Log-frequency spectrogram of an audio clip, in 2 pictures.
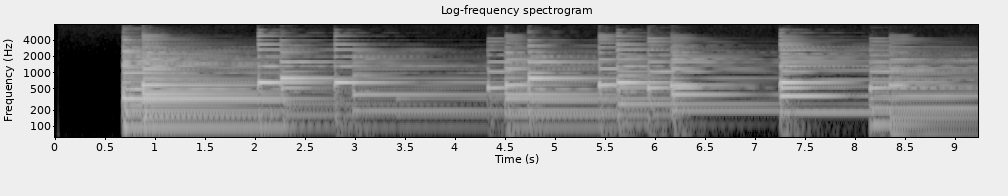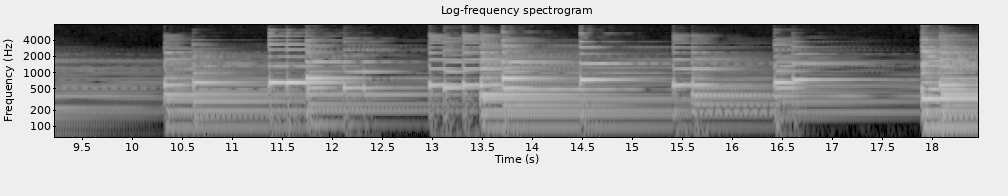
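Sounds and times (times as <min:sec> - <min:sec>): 
lyrical piano music: 0:00.7 - 0:18.4.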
